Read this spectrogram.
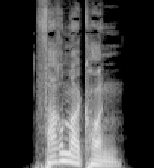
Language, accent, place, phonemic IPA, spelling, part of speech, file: German, Germany, Berlin, /ˈfaʁmakɔn/, Pharmakon, noun, De-Pharmakon.ogg
- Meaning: 1. pharmacon, medicine, drug 2. love potion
